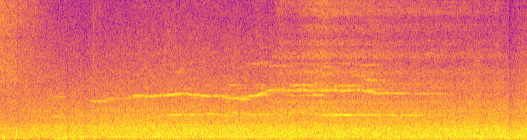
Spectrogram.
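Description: MTR East Rail line electric multiple-unit train rolling along the platform and slowing to a stop, with a steady rumble from the wheels and running gear. A wavering high-pitched squeal joins in about a second in and fades out after a few seconds.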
